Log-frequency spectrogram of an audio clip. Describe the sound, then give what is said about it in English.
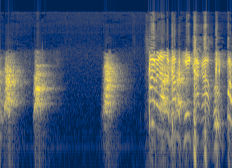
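A dog yowls along in a singing duet: three short, drawn-out howling bursts separated by silences, then a longer, busier stretch of vocalizing with a human voice. “It's been a long time since we had the duet with the only dog with a Hawaiian accent.”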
